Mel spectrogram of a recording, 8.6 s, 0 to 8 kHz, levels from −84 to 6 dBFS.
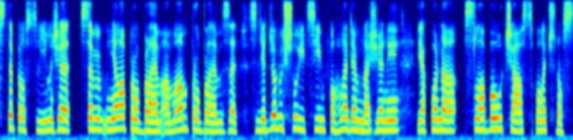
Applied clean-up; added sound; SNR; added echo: neural diffusion model UNIVERSE++.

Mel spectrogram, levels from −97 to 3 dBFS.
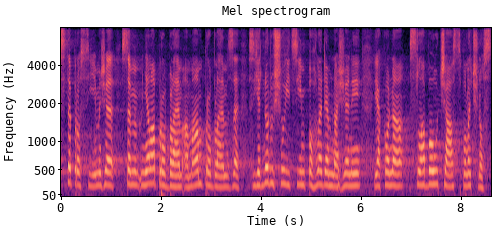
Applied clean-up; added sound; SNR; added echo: none; none; none; none.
